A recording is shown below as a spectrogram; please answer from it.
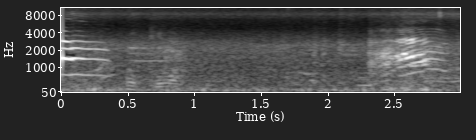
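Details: Domestic cats living at a hotel in Greece, where more than 10 neutered, ear-tipped cats are fed and played with by children; a short meow opens, then a louder drawn-out meow near the end, over talking voices.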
